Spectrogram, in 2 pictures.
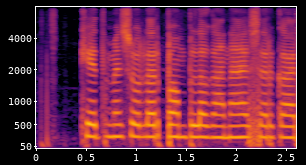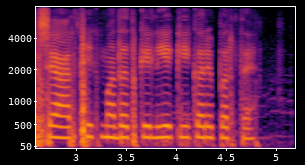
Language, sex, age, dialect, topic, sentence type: Magahi, female, 18-24, Southern, agriculture, question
